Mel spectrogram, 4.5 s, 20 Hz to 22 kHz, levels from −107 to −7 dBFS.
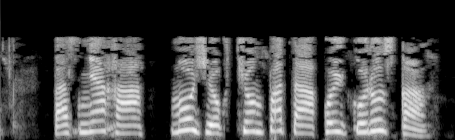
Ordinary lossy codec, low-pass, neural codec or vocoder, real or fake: MP3, 32 kbps; 7.2 kHz; none; real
